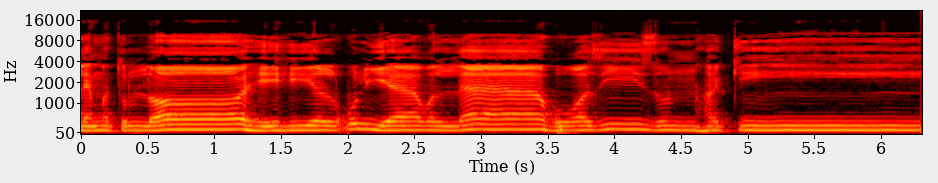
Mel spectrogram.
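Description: A man's voice reciting the Quran in Arabic in a melodic, chanted tajweed style (tilawat), in flowing phrases that rise and fall. About five seconds in, the last phrase is held as one long steady note.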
